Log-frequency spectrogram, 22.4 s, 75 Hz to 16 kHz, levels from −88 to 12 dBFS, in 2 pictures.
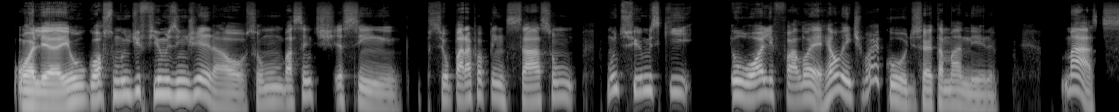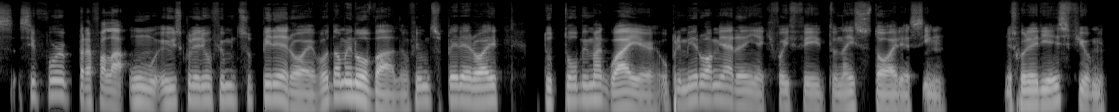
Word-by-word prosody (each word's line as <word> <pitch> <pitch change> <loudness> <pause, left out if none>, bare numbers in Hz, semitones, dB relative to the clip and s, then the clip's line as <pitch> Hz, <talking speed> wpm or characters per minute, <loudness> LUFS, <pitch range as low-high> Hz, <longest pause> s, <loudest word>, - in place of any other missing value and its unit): Olha, 100 -2 +10
eu 130 +5 +6
gosto 145 +4 +2
muito 175 +1 +1
de 205 - 0
filmes 180 -2 +1
em 170 -1 +3
geral, 100 - +1
são 120 +6 -5
bastante 140 +6 -3
assim, 105 -10 -4 0.3
se - - -7
eu 140 - -2
parar 140 +1 +5
pra 170 +2 -5
pensar, 135 -4 0
são 155 +1 -7 0.3
muitos 220 +3 -5
filmes 215 +1 -3
que 200 -2 -8 0.4
eu 170 -1 +3
olho 165 +5 +4
e - - -2
falo: 140 -4 -2
"É, - - +4
realmente 170 -8 0
marcou, 140 - -2
de 105 0 -10
certa 115 0 0
maneira." 90 -7 -4 0.6
Mas, - - 0
se 160 - -9
for 165 +1 -4
pra 125 - -3
falar 110 -3 -1
um, 125 -3 -3
eu 115 +3 -3
escolheria 130 +1 -3
um 135 - -5
filme 135 +1 -6
de 130 - -16
super-herói, 125 -10 -1
vou 110 +7 -3
dar 155 +4 -2
uma 160 +1 +2
inovada, 95 - +2
filme 125 +1 -4
de 125 - -13
super-herói 130 -1 +1 0.4
do 120 - -3
Tobey 130 +3 -5
Maguire, 100 -9 +2
o 100 - -10
primeiro 125 +7 -3
Homem 140 0 -1
Aranha 105 -7 -3
que - - -24
foi 105 -1 -6
feito 95 -2 -7
na 95 +1 -3
história, 90 -2 -2
assim. 85 +1 -6 0.7
Eu - - -12
escolheria 110 +1 +1
esse 130 - -4
filme. 90 -6 -5
125 Hz, 175 wpm, -24 LUFS, 100-145 Hz, 0.7 s, Olha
